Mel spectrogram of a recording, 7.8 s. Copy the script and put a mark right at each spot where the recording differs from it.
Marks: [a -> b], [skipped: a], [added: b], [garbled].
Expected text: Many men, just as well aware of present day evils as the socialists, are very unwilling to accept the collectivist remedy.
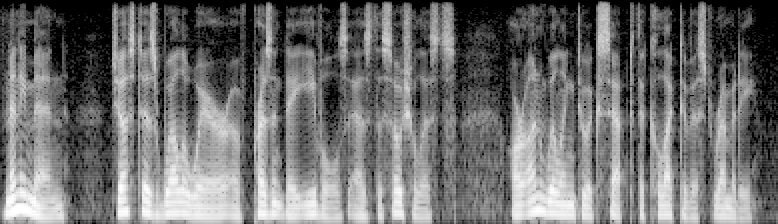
Many men, just as well aware of present day evils as the socialists, are [skipped: very] unwilling to accept the collectivist remedy.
